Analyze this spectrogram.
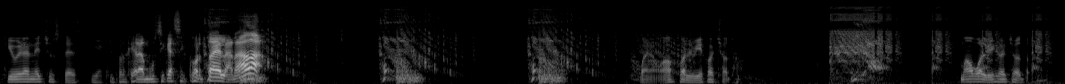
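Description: Short electronic game sounds chirp as a character jumps.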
